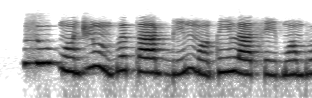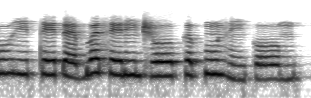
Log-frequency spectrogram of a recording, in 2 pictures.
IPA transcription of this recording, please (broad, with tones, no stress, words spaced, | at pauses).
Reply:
zu˦bɔ̃˨d͡ʒũ˦˨ bə˦ta˧ɡ͡bi˨˦ mɔ̃˨tĩ˦la˧ si˨bɔ̃˧bu˧ɣi˧ te˧ɗɛ˨ ɡʷɛ˦se˧ɾĩ˧d͡ʒoː˧ kə˦kʷũ˦ zĩ˨koː˧m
